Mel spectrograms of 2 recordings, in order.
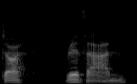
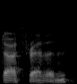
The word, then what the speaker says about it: Darth Revan: the holocron gatekeeper of Darth rivan has proven to be a very uh not Darth Revan yeah like you say it like like you're like not the other one not the other one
